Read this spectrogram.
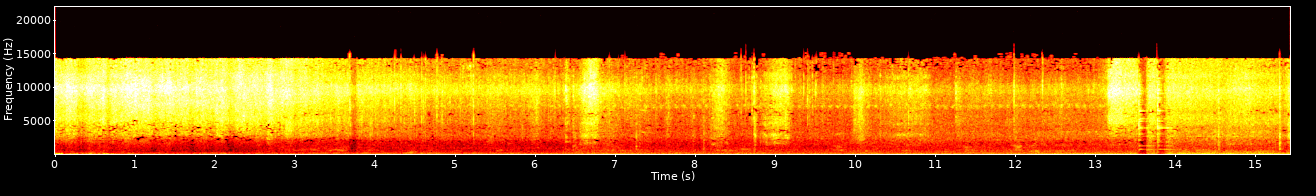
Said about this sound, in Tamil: நம்ம வெட்டி வச்ச வெங்காயம் தக்காளி கருவேப்பிலை மூணையுமே கல்லில் போட்டு கொஞ்சம் நல்லா ஃப்ரை பண்ண ஆரம்பிச்சிடலாம்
